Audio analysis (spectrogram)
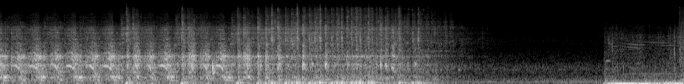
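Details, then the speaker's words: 1979 VW Rabbit diesel, cold start in weather cold enough to see breath after sitting a week, glow plugs cycled once and no choke: uneven cranking beats, about three per second, sputter for four seconds without catching; it struggles to start. "I can see my breath right now, so it's definitely pretty cold out. She did struggle, but not that bad for not starting for a week."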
